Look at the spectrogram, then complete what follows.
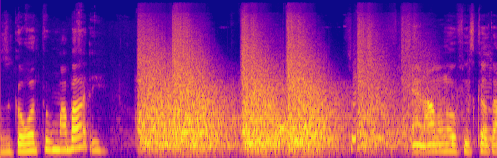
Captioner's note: gunfire booming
